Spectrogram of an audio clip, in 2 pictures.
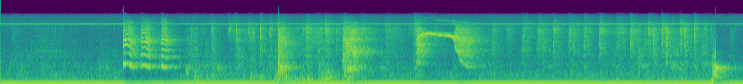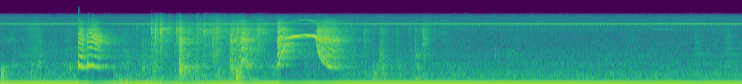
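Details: Yorkie/Chihuahua mix dog named Chalupa, indoors in a small room, going mad for a squeak ball: short high whiny, squeaky bursts in clusters around two, four, eight and ten seconds, amid scuffling thumps and toy squeaks.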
